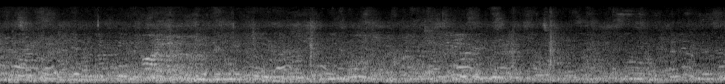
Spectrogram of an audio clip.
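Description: Instrumental backing music plays through loudspeakers.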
